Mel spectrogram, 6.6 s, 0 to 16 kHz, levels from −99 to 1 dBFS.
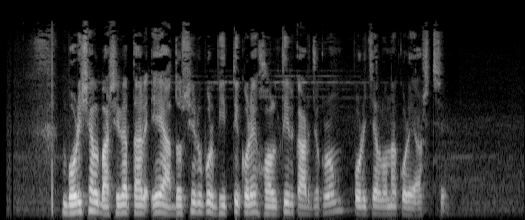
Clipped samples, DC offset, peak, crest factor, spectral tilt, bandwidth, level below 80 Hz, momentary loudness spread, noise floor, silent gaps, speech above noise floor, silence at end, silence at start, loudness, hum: under 0.1%; under 0.1%; -6 dBFS; 20 dB; -5 dB/octave; 10 kHz; -80 dBFS; 14 LU; -67 dBFS; none; 42 dB; 1 s; 0.6 s; -25 LUFS; none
